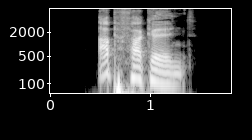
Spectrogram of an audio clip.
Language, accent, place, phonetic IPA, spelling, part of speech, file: German, Germany, Berlin, [ˈapˌfakl̩nt], abfackelnd, verb, De-abfackelnd.ogg
- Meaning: present participle of abfackeln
